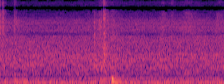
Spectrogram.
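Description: A card is set down on a hard tabletop with a soft tap.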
